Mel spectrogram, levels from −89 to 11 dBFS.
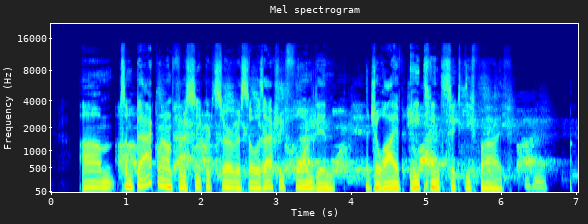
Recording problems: echo of what is said; strong; throughout; 470 ms later, 7 dB below the speech

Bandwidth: 14.5 kHz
